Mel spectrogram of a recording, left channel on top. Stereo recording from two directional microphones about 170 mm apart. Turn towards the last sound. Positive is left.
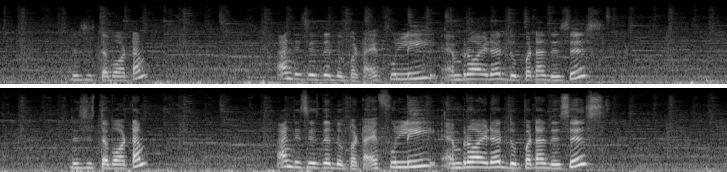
turn(degrees=-45)  # may be behind; listen again after turning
